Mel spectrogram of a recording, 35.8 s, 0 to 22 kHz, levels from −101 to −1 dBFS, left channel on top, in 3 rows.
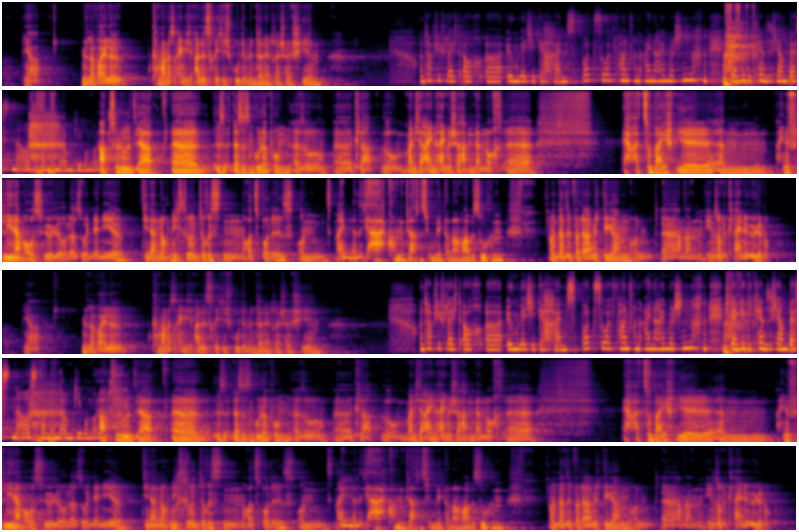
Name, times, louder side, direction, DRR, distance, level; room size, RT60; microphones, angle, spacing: voice 1, 1.2-1.9 2.3-5.1 10.8-11.2 12.3-12.8 13.4-20.8 21.2-31.8 32.0-35.3, left 4 dB, 90° left, 0.9 m, -28 dB
voice 2, 5.8-13.5 26.0-26.6 28.9-29.3, right 3 dB, 90° right, 1.0 m, -29 dB
28.5 x 21.0 x 8.4 m
head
